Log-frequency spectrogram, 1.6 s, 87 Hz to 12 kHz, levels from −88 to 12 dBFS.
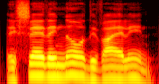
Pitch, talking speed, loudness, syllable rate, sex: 125 Hz, 225 wpm, -14 LUFS, 4.9 syllables/s, male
